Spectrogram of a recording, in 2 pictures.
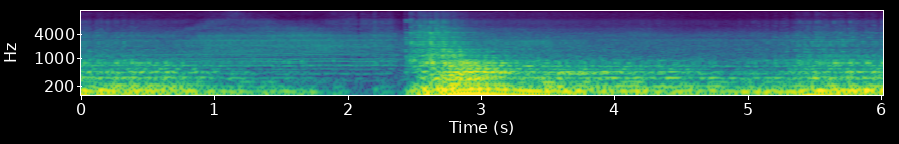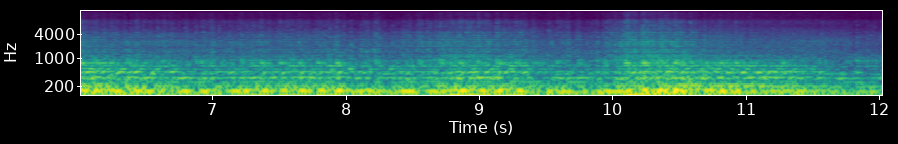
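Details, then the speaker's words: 2000 GMC Sierra 5.3 V8, Texas Speed Stage 3 cam (216/220, 112 LSA) on stock tune, fully warm past about 175-180°F; loud blip then later rev attempts swell slightly and sag back to lumpy idle. "It was revving just fine up to about 175, 180 degrees once it was really up to temperature. And then once it got really up to temperature and you would rev it, it would die back down."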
